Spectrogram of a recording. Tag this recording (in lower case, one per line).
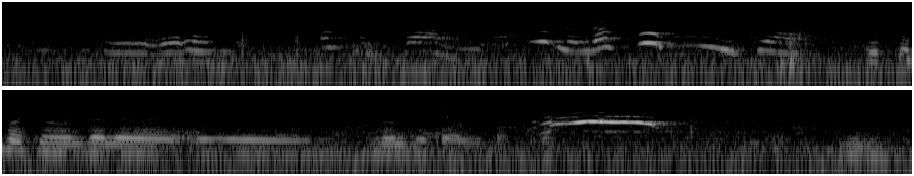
speech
